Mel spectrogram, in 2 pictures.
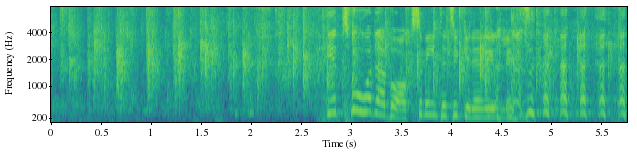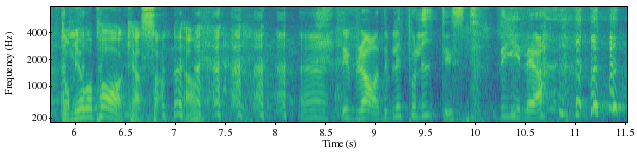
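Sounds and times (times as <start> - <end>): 
clapping: 0.0 - 6.0
speech: 2.8 - 11.5
laughter: 4.2 - 8.8, 10.6 - 11.5.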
